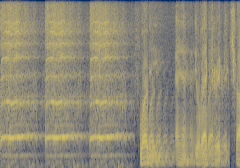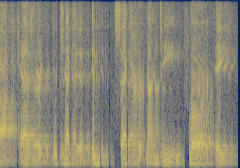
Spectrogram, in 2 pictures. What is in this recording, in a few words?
announcement; sven; sector19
